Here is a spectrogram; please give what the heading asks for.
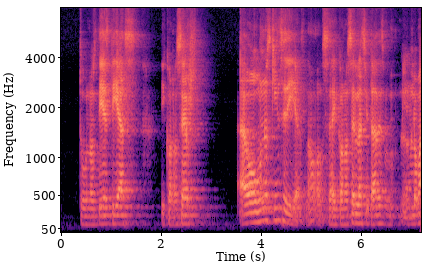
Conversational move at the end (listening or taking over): listening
